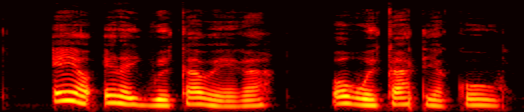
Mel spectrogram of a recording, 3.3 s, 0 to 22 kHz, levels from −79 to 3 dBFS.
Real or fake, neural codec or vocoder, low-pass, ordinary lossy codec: real; none; none; none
